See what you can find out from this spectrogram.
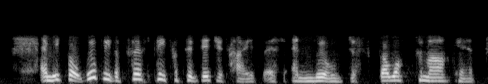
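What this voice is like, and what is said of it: British accent. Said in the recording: “obviously you have a British accent”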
